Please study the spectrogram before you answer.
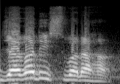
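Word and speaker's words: জগদীশ্বরঃ: সাথে আছে ঈশ্বর ঈশ এবার লাস্টে বিসর্গ থাকলে হ এর মত উচ্চারণ করি আমরা ঈশ হয়ে গেল তারপর দেখুন জগদীশ্বরাহ জগদীশ্বর আমরা বলি জগদীশ্বর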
